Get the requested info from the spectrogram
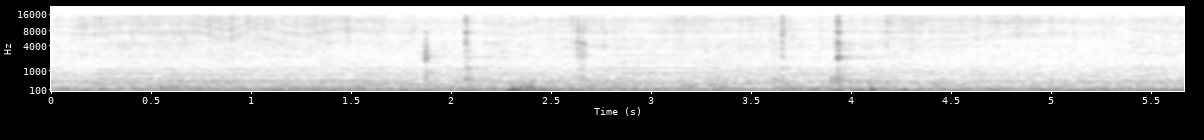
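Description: Food frying quietly in a pan: a steady faint sizzle, with a few sharp ticks about two seconds in and again near four seconds.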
